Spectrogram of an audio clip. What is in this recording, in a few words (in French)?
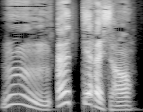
hmm intéressant, gnome, male; PhoenixCraft-1.16.5; PhoenixNPCPack; minecraft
